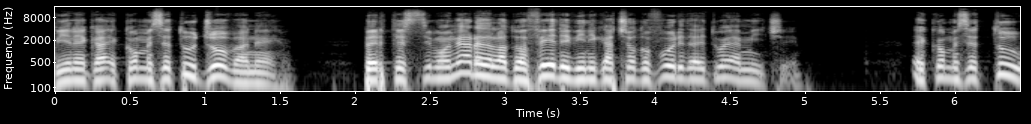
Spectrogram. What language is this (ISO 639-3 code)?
ita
